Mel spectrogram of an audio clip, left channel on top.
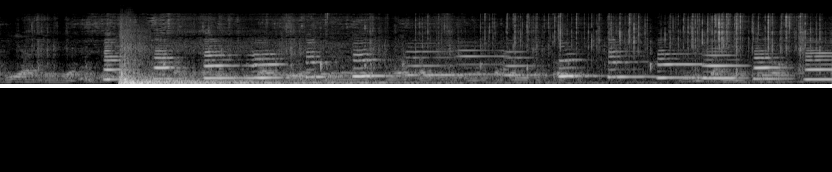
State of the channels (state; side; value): silent; right; digital silence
